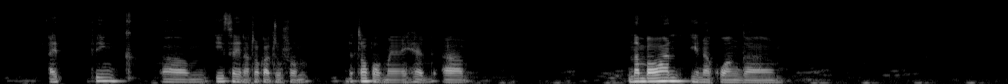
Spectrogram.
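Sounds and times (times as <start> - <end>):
faint low room noise: 0.0 - 10.0
man speaking: 0.4 - 4.8, 6.1 - 8.0.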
